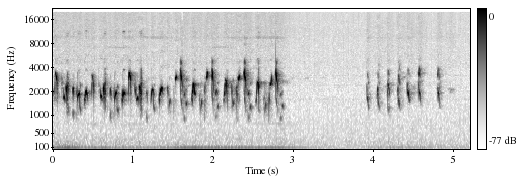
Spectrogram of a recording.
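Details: Sooty-headed bulbul in vigorous song, recorded as a tutor to make trainee birds reply. A rapid run of varied, chattering chirps lasts nearly three seconds, followed by a pause and a shorter series of evenly spaced notes. A low hum underlies it.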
